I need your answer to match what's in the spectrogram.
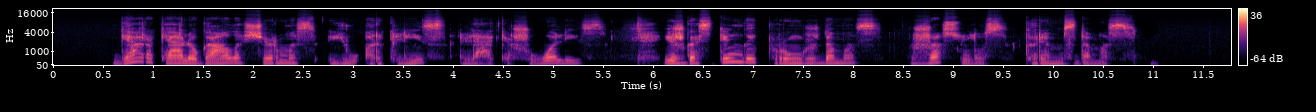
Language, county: Lithuanian, Klaipėda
